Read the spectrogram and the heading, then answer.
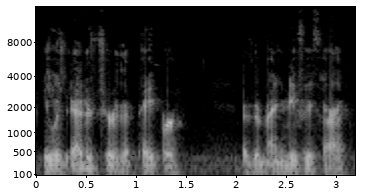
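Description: A man over a hundred years old, a priest, reminiscing in an interview in plain, halting short phrases. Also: low-pitched, fairly even intonation, fairly bright tone, slightly rough. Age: over 100. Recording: noisy on-location interview recording.

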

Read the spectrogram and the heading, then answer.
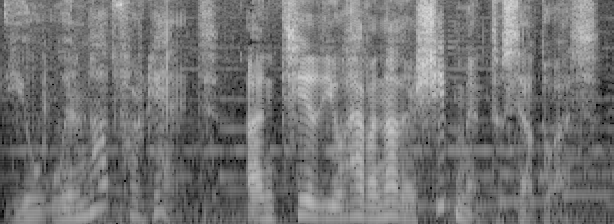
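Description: An actor playing a suave, sly Spanish businessman in a radio drama, smooth, mock-polite and wry. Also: fairly high pitch, huge pitch swings, moderate pace, a bit bright, soft background music. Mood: wry, smug.

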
